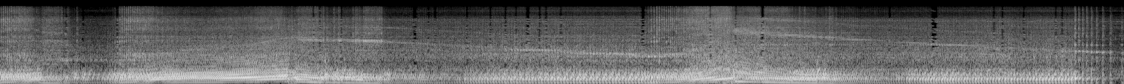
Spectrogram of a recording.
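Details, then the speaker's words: Prelude fitted with a turbo and custom downpipe, no gasket fitted, turbo lubed only with WD-40 and run briefly: repeated blips where revs climb slowly and hang before falling; sluggish revving, cause unclear. "I'm sitting here like, why does it sound like that? It should be revving a little bit easier."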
